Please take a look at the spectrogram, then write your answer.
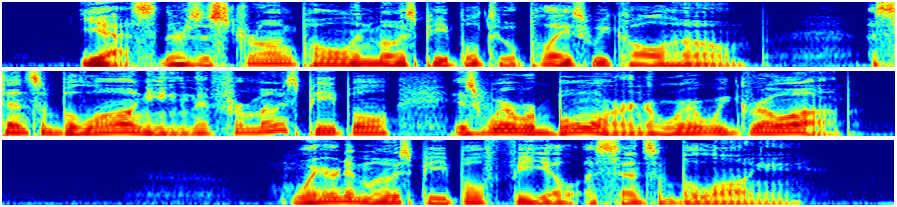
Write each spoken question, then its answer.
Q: Where do most people feel a sense of belonging?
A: Most people feel a sense of belonging where we're born or where we grow up.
